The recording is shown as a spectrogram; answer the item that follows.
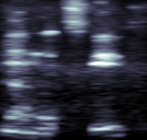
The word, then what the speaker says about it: Khmelnytsky: You may have seen his name in the literature spelled with a CH, it's a Polish spelling, Chmielnicki, but it's pronounced Khmelnytsky. And he led a band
